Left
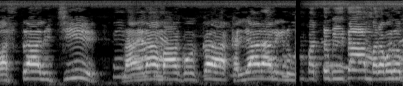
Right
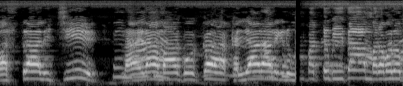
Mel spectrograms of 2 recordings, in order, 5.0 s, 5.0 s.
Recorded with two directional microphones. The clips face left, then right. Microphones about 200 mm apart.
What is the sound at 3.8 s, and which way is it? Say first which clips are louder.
Speech: even; centre (ahead or behind).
